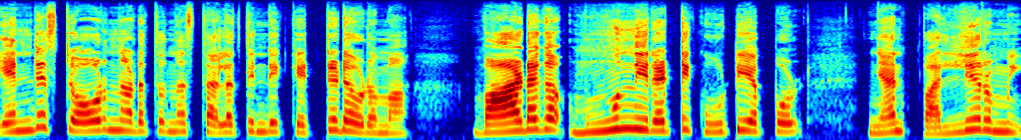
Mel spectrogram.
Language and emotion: Malayalam, angry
